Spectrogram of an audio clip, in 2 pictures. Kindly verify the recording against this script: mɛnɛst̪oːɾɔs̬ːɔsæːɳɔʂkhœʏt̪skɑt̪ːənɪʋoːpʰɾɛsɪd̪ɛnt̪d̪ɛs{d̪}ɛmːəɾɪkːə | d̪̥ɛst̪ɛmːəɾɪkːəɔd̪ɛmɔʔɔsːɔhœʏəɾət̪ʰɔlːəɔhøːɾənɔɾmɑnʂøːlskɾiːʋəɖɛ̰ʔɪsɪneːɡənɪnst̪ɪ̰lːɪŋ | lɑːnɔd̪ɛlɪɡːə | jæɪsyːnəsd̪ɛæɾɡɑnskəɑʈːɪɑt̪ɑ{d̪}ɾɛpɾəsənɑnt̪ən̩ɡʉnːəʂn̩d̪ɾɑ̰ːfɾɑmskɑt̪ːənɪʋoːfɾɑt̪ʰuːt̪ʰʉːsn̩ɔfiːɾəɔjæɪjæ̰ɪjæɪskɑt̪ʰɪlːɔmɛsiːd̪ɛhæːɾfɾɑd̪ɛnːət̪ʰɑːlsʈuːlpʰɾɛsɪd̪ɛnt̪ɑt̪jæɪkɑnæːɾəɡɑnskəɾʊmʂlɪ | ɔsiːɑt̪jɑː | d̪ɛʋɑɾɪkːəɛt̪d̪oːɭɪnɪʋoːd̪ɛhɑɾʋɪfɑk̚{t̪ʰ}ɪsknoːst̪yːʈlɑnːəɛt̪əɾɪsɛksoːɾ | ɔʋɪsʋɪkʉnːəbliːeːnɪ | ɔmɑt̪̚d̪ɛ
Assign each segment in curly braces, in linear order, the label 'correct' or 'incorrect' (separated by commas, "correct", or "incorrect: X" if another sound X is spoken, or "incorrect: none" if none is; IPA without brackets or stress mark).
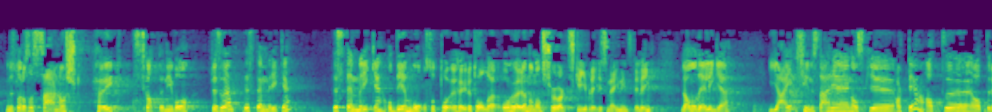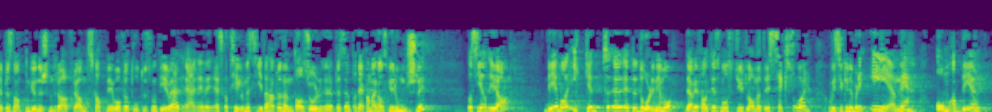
incorrect: t̪, incorrect: t̪, incorrect: t̪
